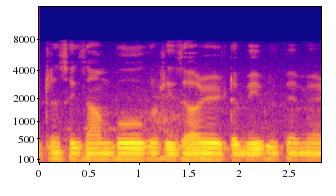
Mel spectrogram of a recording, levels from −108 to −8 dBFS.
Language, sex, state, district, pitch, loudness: Hindi, male, Bihar, West Champaran, 100 Hz, -14 LUFS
